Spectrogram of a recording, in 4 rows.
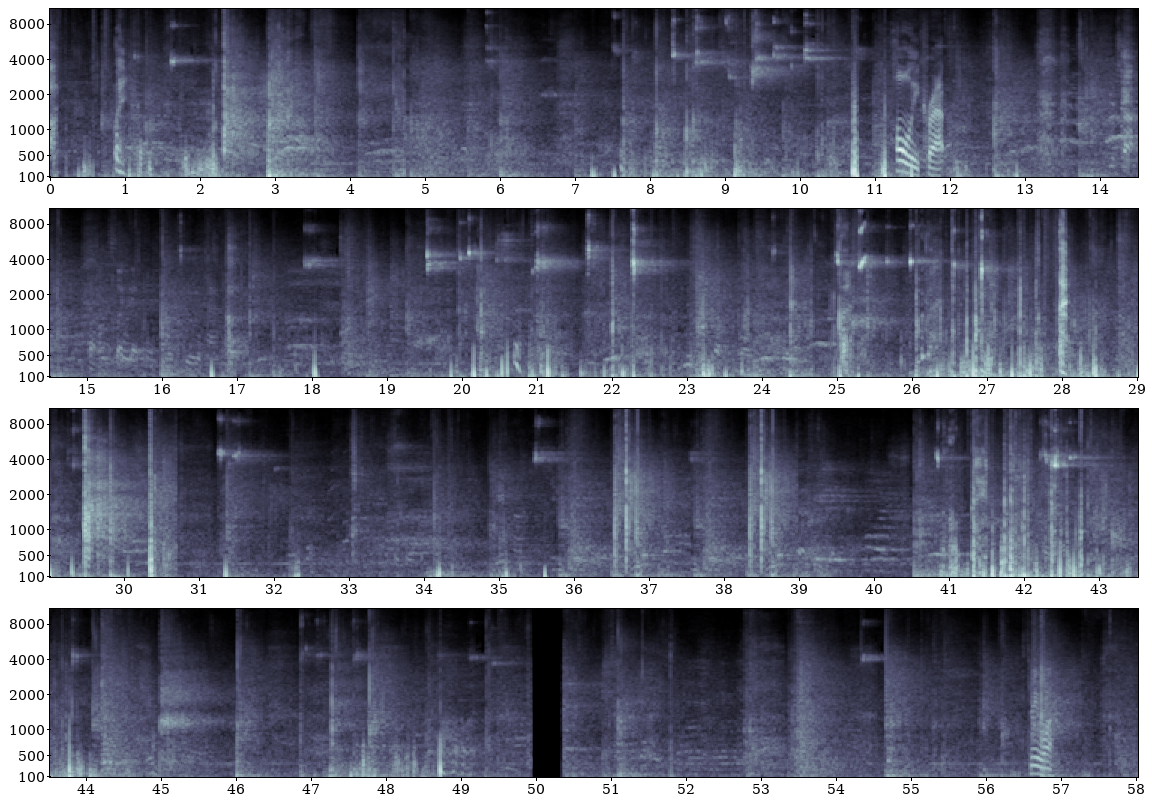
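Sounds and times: sneakers squeaking on court: 0.1s - 11.3s, 13.7s - 14.8s, 16.0s - 32.4s, 34.1s - 38.9s, 40.5s - 45.4s, 46.0s - 49.9s, 54.2s - 57.9s.

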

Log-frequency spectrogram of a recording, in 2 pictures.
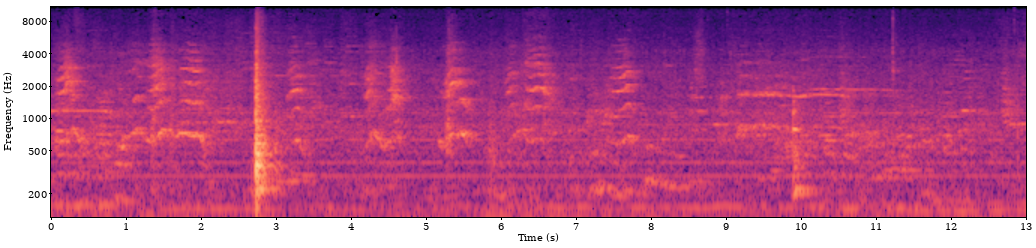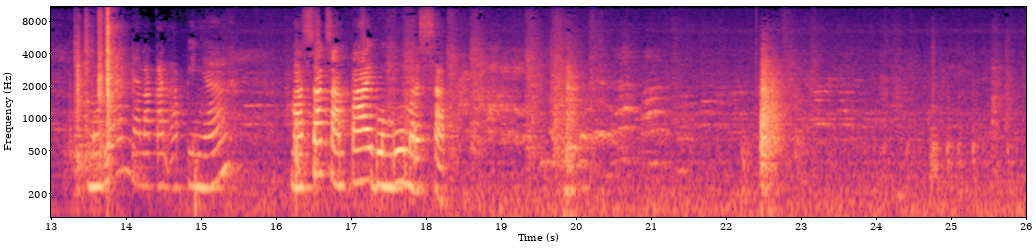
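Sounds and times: faint voices talking: 0.0s - 26.0s.

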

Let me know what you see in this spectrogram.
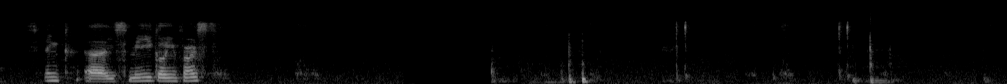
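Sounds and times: computer mouse clicks: 6.7s - 7.0s, 8.4s - 9.0s.

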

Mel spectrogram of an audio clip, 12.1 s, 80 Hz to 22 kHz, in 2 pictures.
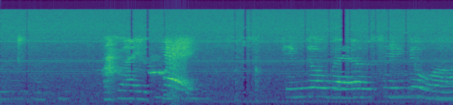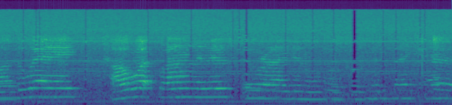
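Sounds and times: girl singing unaccompanied: 3.8s - 12.0s.

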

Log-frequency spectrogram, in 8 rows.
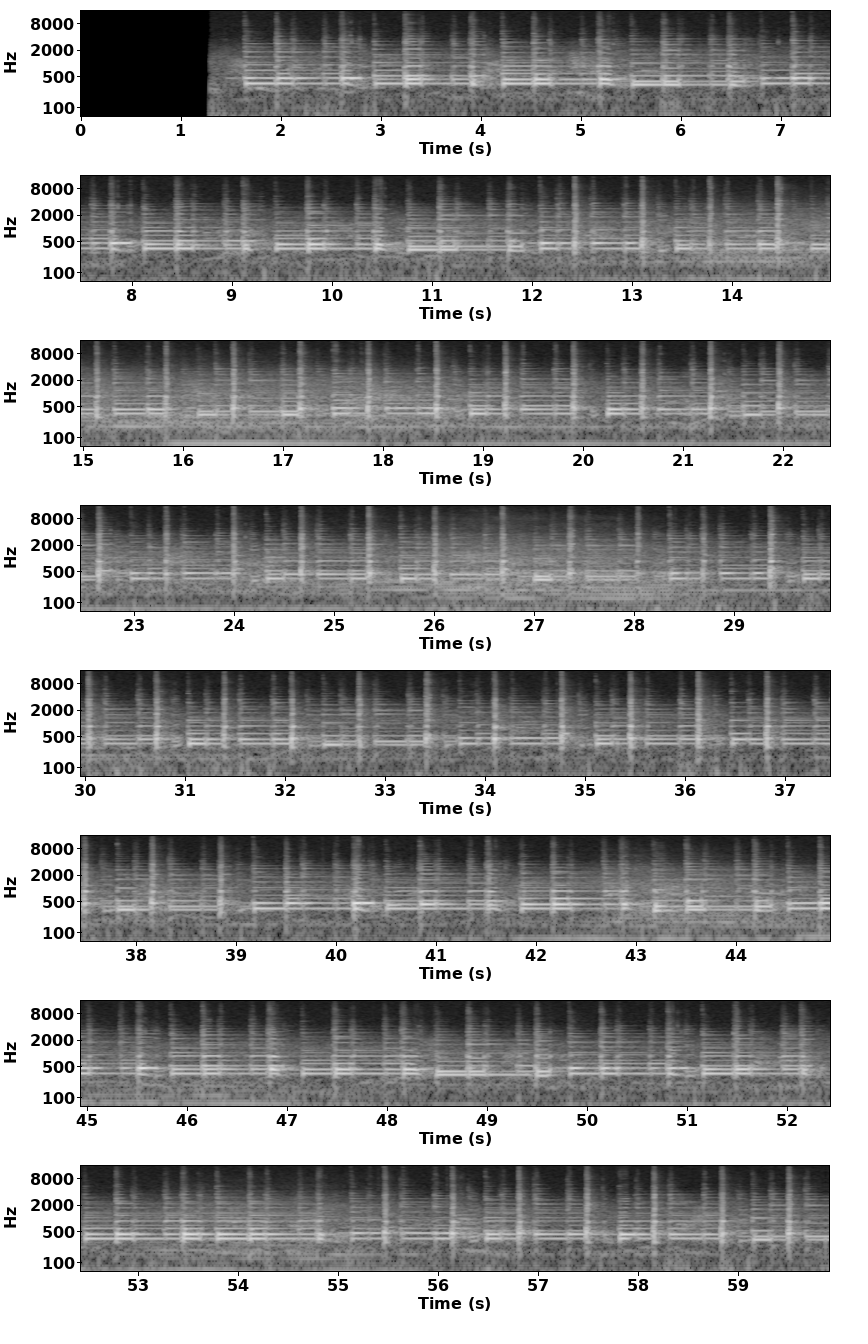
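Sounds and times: ukulele strumming: 1.4s - 59.9s.

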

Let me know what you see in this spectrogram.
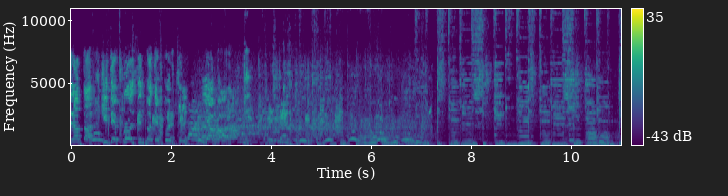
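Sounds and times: keyboard music with steady beat: 3.6s - 11.0s.

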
